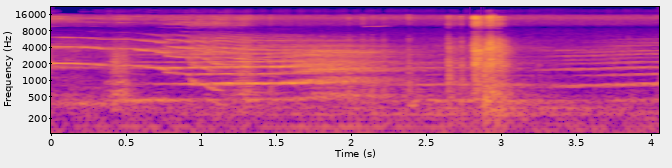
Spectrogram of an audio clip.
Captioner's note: door opens and shuts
